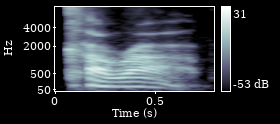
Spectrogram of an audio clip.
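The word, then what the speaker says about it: חרב: say sword in Hebrew the Hebrew word for sword is kab all right I'm uh c h a r a b that's how you say sword kab all right if you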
